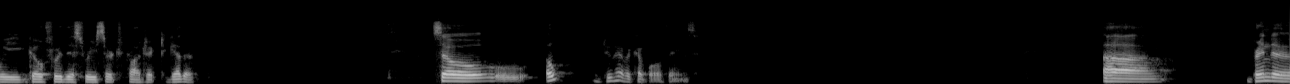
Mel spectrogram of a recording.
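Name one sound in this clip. A man talks calmly through a microphone, pausing between phrases.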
